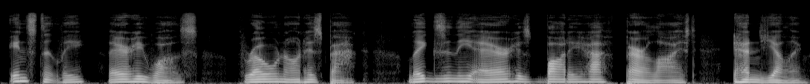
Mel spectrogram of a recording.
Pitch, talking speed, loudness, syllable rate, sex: 110 Hz, 135 wpm, -22 LUFS, 4.0 syllables/s, male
